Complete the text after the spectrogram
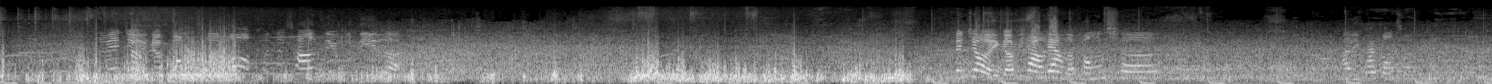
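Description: A young woman talks cheerfully close to the microphone.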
